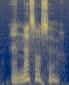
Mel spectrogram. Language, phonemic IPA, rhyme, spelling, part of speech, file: French, /a.sɑ̃.sœʁ/, -œʁ, ascenseur, noun, Fr-ascenseur.ogg
- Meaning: 1. lift, elevator 2. scroll bar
